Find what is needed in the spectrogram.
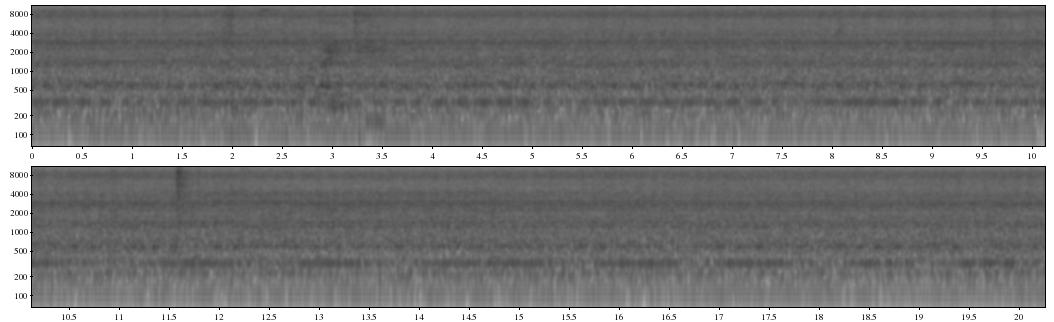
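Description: Steady motor hum in a machine shop, with a constant mid-pitched tone, and a faint click about eleven seconds in.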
